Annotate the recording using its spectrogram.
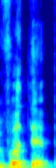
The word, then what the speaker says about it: votaient: Então, les femmes ne votaient, com ENT, que a gente não pronuncia, ne votaient pas.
